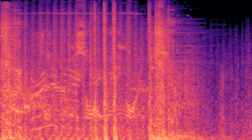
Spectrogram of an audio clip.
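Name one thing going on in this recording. An automatic gun fires.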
